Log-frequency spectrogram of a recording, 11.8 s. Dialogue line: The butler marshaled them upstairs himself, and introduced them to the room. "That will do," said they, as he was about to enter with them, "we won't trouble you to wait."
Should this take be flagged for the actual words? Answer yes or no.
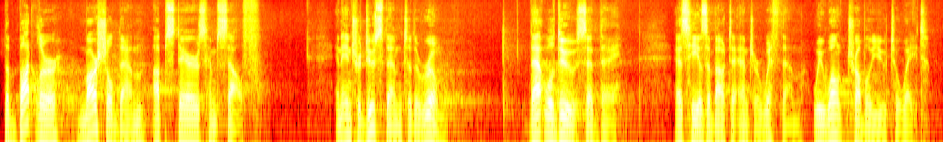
yes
